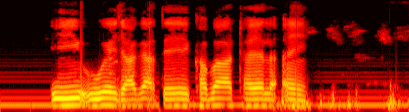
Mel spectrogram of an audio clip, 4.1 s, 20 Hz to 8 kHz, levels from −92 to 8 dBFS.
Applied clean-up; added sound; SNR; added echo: neural mask model RNNoise.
